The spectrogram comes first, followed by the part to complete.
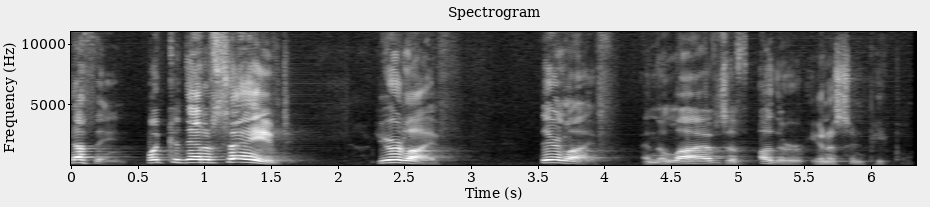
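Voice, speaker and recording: A man's voice: on the high side, moderate pace. An older man leading a workshop, teasing the audience, asking them questions and acting out quotes. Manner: animated, teasing, quizzes the audience and acts out quotes. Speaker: leadership coach leading a workshop. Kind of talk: interactive seminar talk to an audience.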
